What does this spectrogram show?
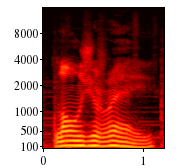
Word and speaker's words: lingerie: best episode behind the lingerie lingerie lingerie that's how you say it it's lingerie behind the lingerie episode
